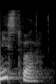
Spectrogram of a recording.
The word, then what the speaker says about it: histoire: C'est un excellent exemple avec H muet. On dit mon histoire. Histoire, c'est un mot féminin. Je dis par exemple une histoire. Mais j'utilise mon histoire pour faire la liaison.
